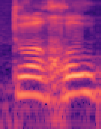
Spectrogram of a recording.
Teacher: قلقلہ طا پر اور غین بھی پر کا مطلب ہے ان کو موٹا کر کے پڑھنا ہے. تغو نہیں پڑھنا، طغوا پڑھنا ہے.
